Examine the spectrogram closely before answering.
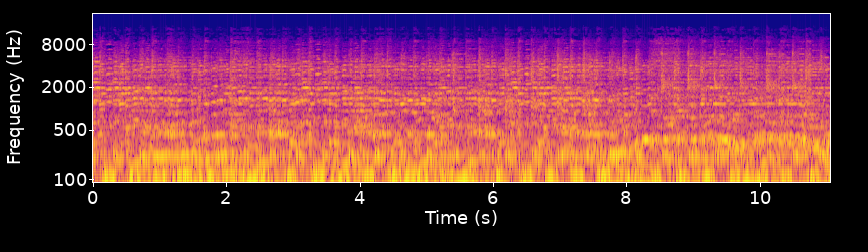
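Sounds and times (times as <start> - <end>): accordion folk dance music: 0.0 - 11.0.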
